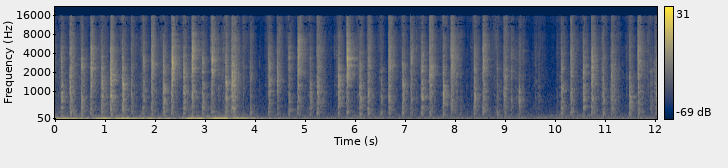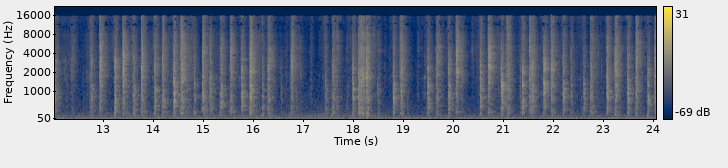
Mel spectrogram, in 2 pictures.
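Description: Tarot cards are shuffled in a continuous, rapid patter of papery riffles and taps that runs for about twenty-four seconds without talk, dipping briefly now and then between bursts.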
